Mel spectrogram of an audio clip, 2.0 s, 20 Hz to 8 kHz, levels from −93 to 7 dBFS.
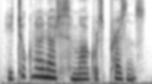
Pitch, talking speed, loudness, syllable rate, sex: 230 Hz, 205 wpm, -16 LUFS, 6.9 syllables/s, female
